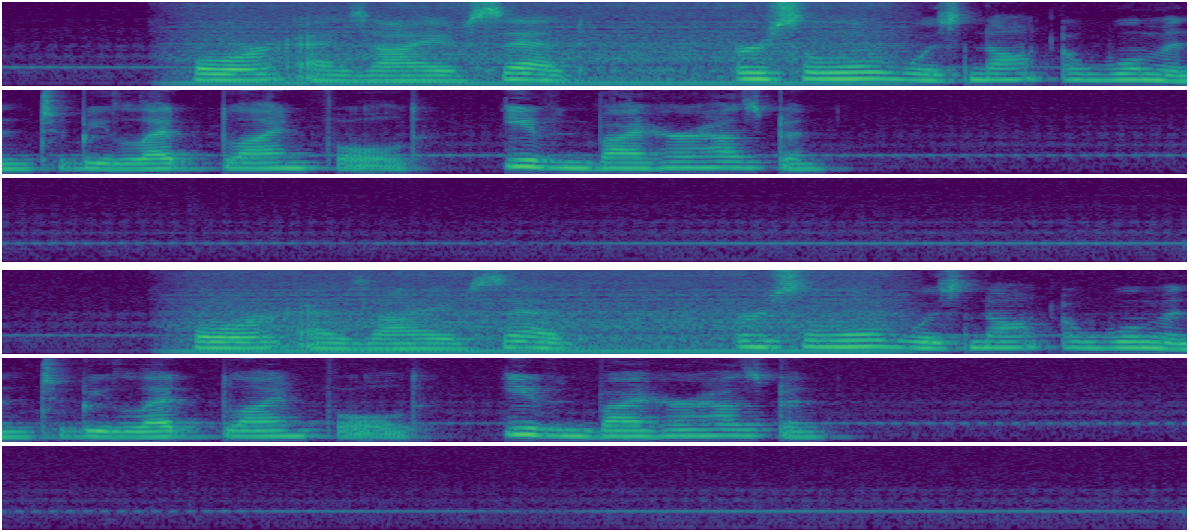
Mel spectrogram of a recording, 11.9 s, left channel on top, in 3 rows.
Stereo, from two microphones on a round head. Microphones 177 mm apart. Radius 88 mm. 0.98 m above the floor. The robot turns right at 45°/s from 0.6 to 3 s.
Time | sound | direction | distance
0.7 | a woman speaking | 35° left | 0.5 m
